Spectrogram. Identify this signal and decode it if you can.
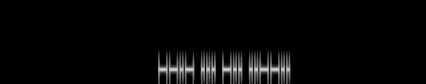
Morse code, heard as a keyed tone, about 46 wpm, 700 Hz. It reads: QSD?
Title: Q-Codes with Spoken Meaning - 45wpm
